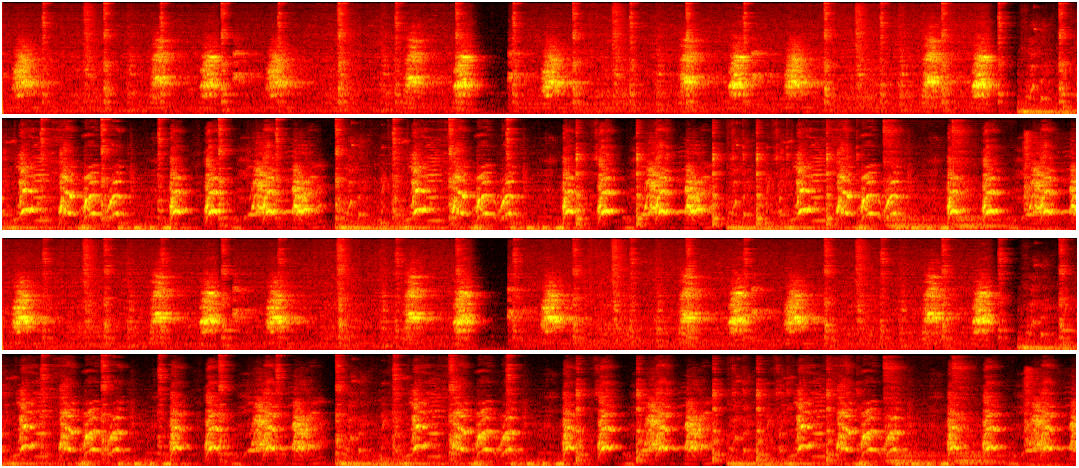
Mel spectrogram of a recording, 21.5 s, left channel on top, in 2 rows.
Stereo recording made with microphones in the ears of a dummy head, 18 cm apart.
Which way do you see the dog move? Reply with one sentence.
You can hear the dog travel towards the left.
